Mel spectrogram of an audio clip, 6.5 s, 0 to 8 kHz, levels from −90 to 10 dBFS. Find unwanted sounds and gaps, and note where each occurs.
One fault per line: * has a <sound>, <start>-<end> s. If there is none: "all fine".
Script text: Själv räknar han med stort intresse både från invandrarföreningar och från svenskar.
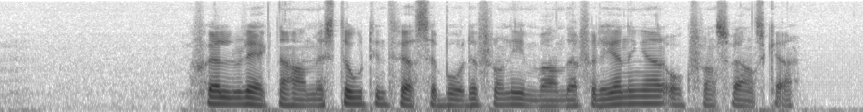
all fine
